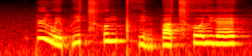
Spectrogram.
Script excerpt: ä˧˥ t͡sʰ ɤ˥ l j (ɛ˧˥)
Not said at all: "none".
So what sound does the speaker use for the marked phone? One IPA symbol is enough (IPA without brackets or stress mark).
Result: ɛ˥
